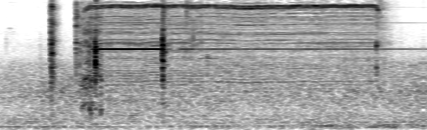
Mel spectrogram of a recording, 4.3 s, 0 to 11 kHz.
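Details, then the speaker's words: 2015–2018 Yamaha R6 with newly wired swapped fuel pump, powered by a jump starter with no battery: key-on gives a thin high whine for about three seconds, then cuts off; pump primes normally. "So now when I turn this key, we should hear the whee of the pump going on."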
